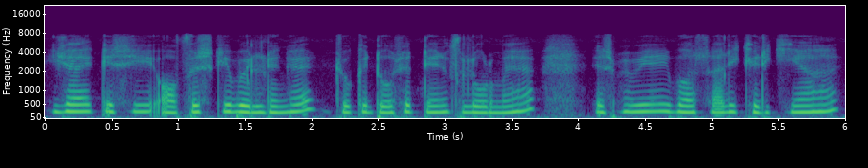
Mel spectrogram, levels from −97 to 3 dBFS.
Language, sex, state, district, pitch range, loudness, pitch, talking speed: Hindi, female, Jharkhand, Jamtara, 215-240 Hz, -28 LUFS, 225 Hz, 200 wpm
